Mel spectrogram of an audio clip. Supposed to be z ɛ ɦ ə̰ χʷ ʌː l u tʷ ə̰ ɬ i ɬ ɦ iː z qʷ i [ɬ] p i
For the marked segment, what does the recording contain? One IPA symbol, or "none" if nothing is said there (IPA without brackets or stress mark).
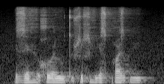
z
